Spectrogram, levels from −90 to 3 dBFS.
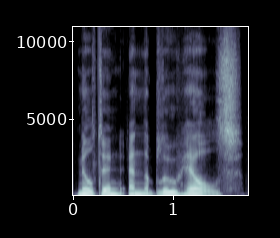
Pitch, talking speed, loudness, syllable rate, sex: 105 Hz, 170 wpm, -18 LUFS, 3.8 syllables/s, male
